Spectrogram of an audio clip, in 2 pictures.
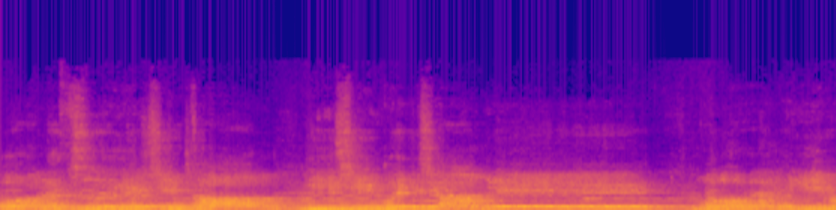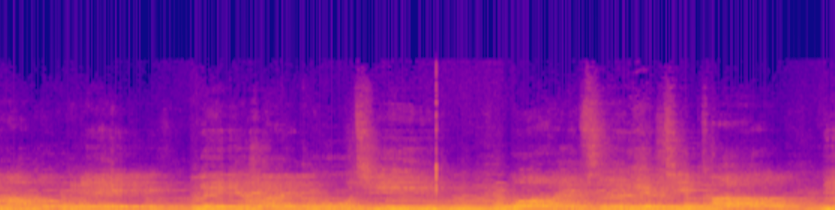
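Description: A small group of men and women singing a Mandarin worship hymn together, in sustained phrases with short breaks between lines every few seconds.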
